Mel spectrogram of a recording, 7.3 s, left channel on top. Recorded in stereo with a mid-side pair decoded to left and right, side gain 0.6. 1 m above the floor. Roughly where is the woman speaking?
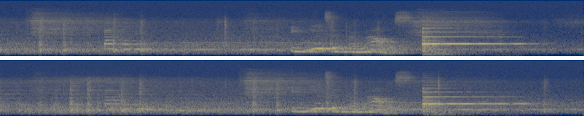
Ahead left.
